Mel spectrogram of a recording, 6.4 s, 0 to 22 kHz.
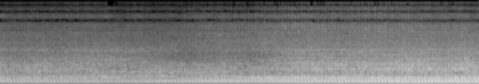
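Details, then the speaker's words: Troy-Bilt 2410 snow blower, a year old, stored all winter and previously rough at full throttle. After a quick carb cleaning removed gunk from the center rod, there is a steady, even drone at full throttle with no stumbling; it runs smoothly. "all right once i put that gas all the way up it was running pretty smooth um so i think we're i think we're good to go i just just had a little bit of gunk in there and up in that center rod that's trying to spray up into"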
